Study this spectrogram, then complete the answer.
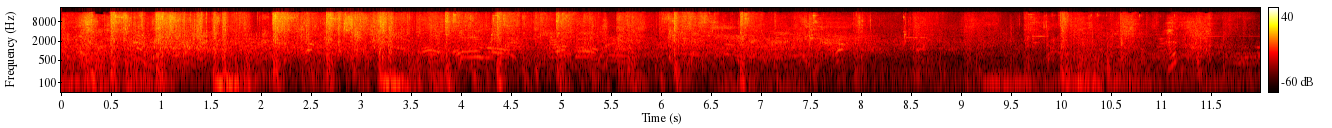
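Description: A sword slashes and strikes creatures with sharp hits.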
